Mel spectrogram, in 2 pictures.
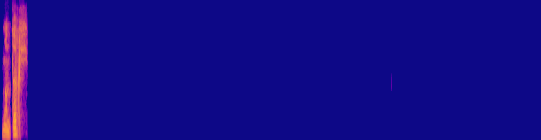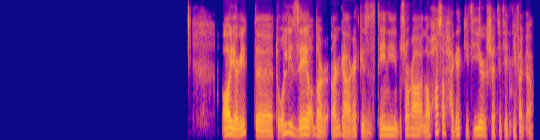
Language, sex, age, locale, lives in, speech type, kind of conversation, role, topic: Arabic, male, 40-44, ar-EG, Portugal, read, expert-assistant, asker, ما أهمية تنظيم الوقت لتحقيق الأهداف الشخصية؟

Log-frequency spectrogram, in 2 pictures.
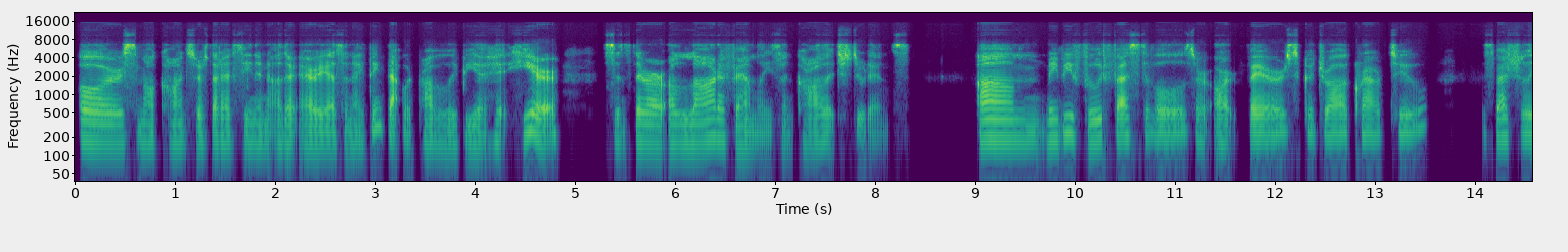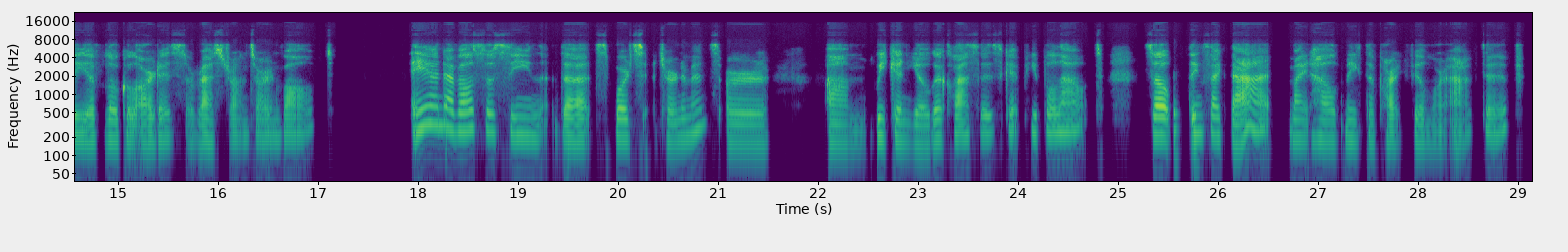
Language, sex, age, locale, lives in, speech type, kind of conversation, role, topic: English, female, 30-34, en-US, United States, read, expert-assistant, asker, What factors make public parks feel less safe?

